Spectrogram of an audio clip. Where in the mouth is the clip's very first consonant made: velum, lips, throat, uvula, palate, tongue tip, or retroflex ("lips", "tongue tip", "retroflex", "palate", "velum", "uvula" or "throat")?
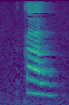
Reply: velum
